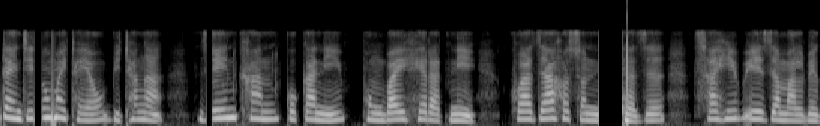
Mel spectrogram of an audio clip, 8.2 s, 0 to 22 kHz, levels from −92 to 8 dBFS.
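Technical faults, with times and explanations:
0.34–0.55 s, 2.06–2.15 s, 5.98–6.32 s: packet loss on an ADPCM call. About 100 ms, 60 ms and 240 ms drop to hard-edged silence. The first is scattered, with runs up to 80 ms. Each return is slightly distorted because the decoder's predictor and step size lost sync with the sender's. The wideband G.722 sound sits above this, consistent with 64 kbit/s.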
